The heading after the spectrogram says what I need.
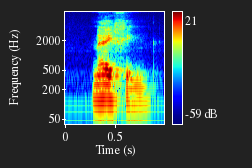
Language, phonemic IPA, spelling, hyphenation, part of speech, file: Dutch, /ˈnɛi̯.ɣɪŋ/, neiging, nei‧ging, noun, Nl-neiging.ogg
- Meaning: tendency, inclination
